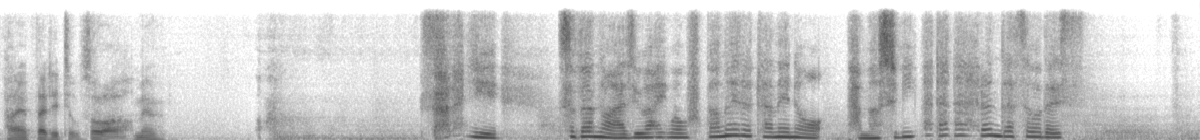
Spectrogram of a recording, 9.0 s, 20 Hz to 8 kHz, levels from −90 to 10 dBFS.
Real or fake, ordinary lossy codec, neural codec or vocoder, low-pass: fake; none; codec, 16 kHz in and 24 kHz out, 0.6 kbps, FocalCodec, streaming, 2048 codes; 7.2 kHz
